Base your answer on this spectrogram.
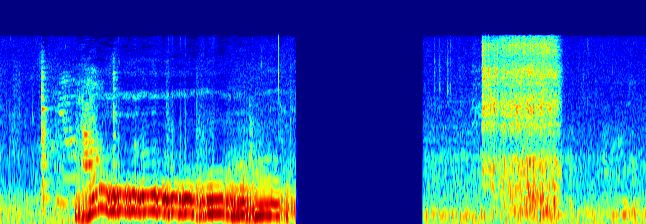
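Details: House cat growling over its food, unwilling to share: one sustained, wavering, moaning growl lasting about two seconds, followed by a silent gap and then a burst of rustling noise.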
